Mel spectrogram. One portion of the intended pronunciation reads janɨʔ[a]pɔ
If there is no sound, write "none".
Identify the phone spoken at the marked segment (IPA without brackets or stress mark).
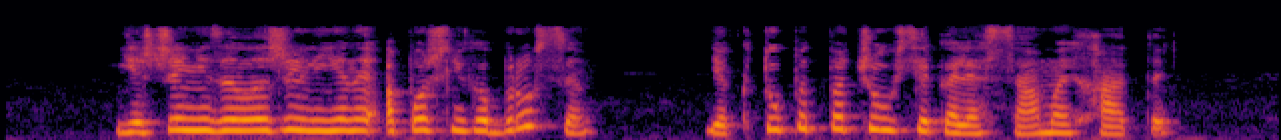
a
